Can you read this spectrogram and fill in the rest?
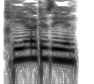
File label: "hergesehen", German; adjectives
